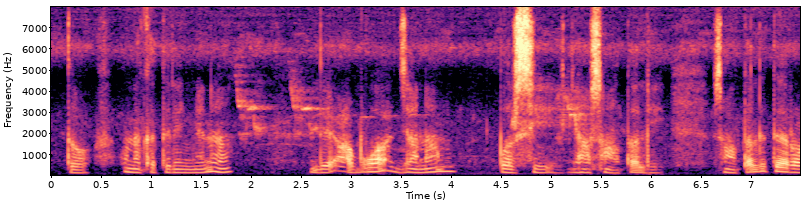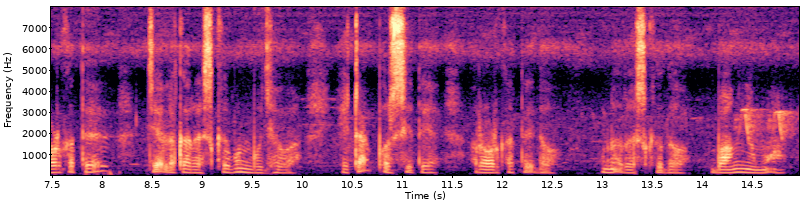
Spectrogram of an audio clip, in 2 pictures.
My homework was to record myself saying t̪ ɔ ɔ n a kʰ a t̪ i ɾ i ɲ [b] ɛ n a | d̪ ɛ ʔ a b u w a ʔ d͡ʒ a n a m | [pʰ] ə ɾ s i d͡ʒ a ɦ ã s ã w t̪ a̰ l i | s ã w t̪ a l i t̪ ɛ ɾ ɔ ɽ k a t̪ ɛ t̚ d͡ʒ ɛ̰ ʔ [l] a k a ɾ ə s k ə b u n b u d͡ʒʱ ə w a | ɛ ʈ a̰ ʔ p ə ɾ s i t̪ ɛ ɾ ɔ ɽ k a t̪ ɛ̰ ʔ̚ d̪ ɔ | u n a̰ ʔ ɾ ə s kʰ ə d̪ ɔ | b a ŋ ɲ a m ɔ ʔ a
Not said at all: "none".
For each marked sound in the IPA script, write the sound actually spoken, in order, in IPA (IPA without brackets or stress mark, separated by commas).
m, p, l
